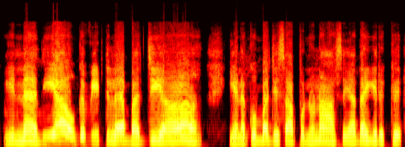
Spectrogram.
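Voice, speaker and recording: A sly, greedy young crow from a cartoon with a smooth, slightly raised voice, as a man plays him. He talks in a mocking, scheming way. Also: a little high, flat delivery, normal speed, no echo, natural voice. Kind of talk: cartoon voice acting.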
